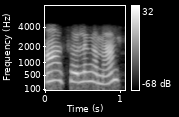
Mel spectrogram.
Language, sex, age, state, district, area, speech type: Tamil, female, 18-30, Tamil Nadu, Vellore, urban, conversation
